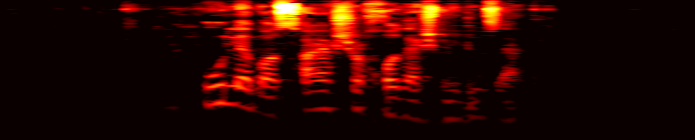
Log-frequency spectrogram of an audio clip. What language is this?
Persian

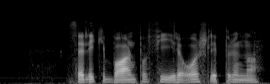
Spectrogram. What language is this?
Norwegian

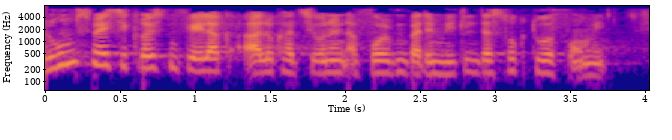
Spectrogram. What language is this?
German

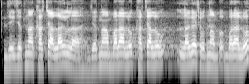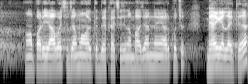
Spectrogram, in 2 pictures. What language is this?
Maithili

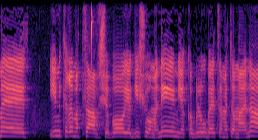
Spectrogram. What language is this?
Hebrew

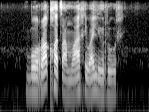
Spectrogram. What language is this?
Tswana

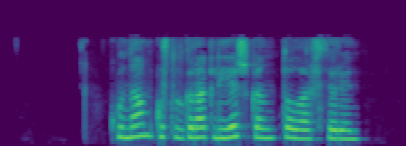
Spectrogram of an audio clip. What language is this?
Mari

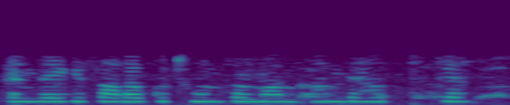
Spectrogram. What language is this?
Punjabi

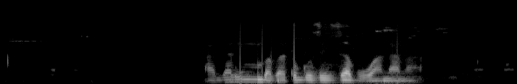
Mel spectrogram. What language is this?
Ganda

